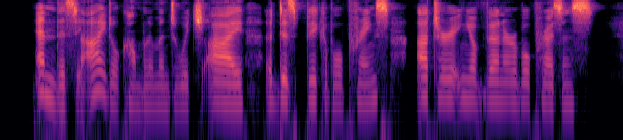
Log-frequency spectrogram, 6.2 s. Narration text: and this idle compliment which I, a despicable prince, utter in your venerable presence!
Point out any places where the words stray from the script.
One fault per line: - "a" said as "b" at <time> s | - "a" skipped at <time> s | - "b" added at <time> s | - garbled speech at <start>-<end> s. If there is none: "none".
none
